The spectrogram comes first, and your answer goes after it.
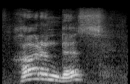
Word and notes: xarɯndɛs: Xyzyl

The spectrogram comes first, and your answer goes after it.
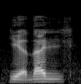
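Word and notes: gyia daly: San Lucas Quiaviní Zapotec

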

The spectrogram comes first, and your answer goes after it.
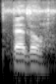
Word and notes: pedon: pe.don; Koro

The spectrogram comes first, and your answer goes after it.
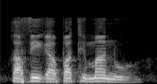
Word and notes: gaviga bwatimanu: Raga

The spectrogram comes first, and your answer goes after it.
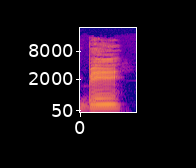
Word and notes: beeñ: Apatani

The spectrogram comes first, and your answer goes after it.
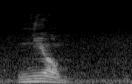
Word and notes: niom: Aneityum

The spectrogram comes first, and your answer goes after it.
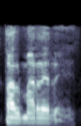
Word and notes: talmarere: Raga

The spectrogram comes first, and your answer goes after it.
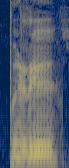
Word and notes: pwrw: Apatani

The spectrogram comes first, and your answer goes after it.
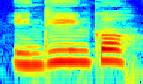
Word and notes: iñdiñ-iñkó: apatani

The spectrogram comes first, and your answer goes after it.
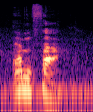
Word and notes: emda: Aneityum

